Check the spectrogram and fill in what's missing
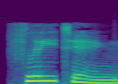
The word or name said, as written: fleetingness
